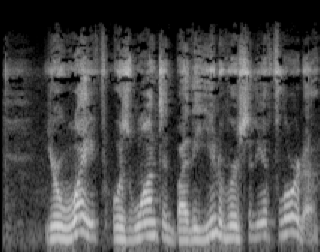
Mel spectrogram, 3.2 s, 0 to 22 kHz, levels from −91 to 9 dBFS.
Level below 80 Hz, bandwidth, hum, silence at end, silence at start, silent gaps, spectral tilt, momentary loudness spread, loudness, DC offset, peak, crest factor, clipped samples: -52 dBFS; 15 kHz; none; 0 s; 0.05 s; none; -3.5 dB/octave; 6 LU; -15 LUFS; under 0.1%; 0 dBFS; 16 dB; under 0.1%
